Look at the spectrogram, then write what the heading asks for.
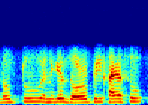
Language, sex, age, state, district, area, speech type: Assamese, female, 30-45, Assam, Dibrugarh, rural, conversation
